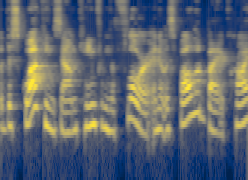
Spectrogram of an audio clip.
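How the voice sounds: What you hear is a natural reading voice.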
